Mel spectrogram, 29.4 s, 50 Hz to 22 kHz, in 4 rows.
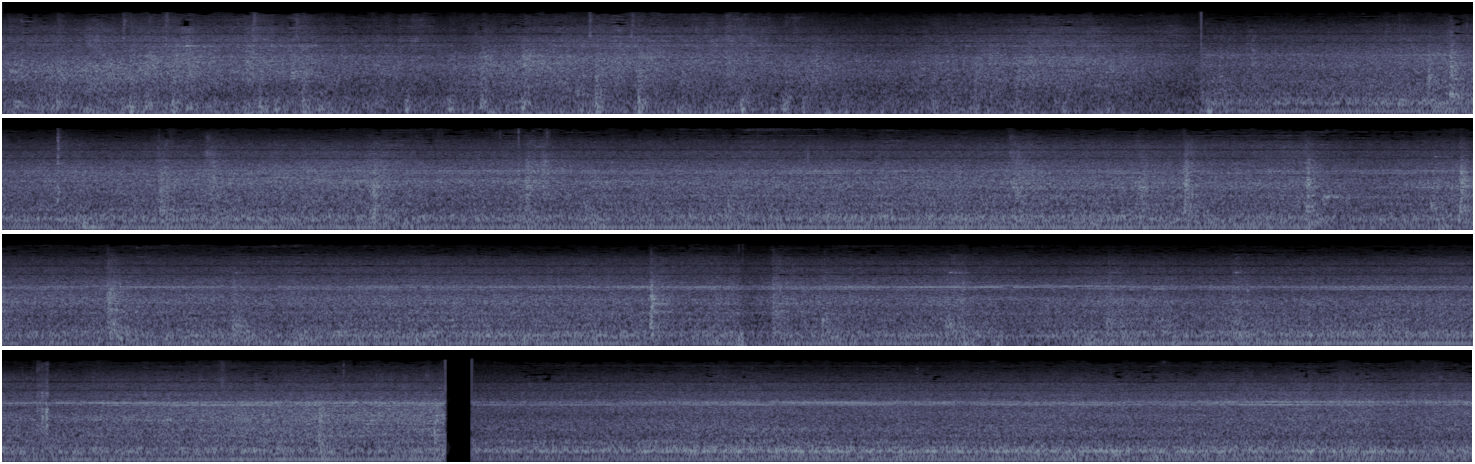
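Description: Freight wagons rolling past with a clickety-clack of wheels over rail joints. After a sudden change there is a steady electric hum with a thin high whine, from an EN57 electric multiple unit standing at the platform. The hum breaks off for an instant near the end.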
